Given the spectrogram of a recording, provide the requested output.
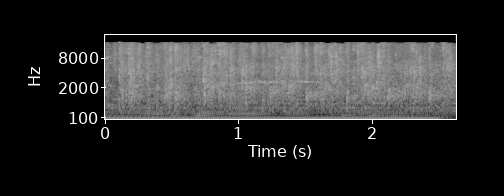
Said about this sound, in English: Hallelujah. Can y'all give God another hand clap of praise?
